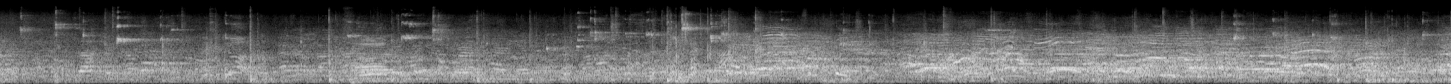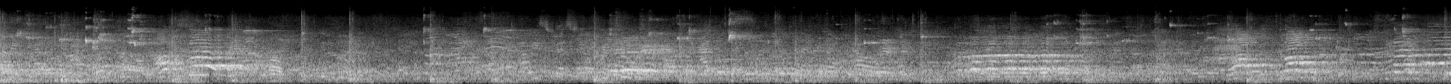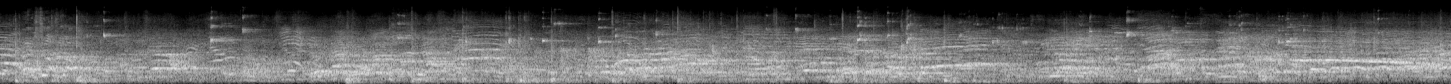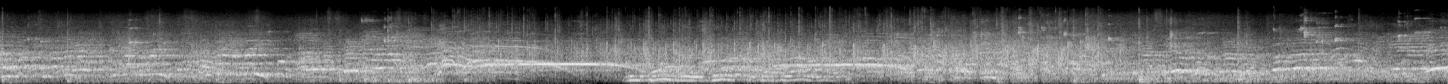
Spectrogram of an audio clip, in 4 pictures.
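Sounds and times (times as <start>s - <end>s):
many overlapping voices: 0.0s - 58.0s.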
